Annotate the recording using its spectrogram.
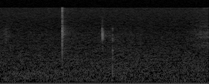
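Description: Near silence with a few faint clicks of knitting needles as stitches are worked.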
